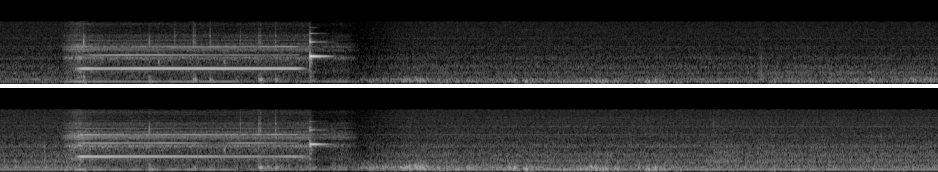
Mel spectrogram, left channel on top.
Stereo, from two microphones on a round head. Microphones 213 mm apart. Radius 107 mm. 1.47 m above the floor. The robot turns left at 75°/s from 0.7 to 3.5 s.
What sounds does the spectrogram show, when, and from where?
0.8 s a flute: 55° right, 2 m; by 3.0 s 135° left, 2 m
3.1 s a piano: 30° left (ahead or behind), 0.5 m; by 3.4 s 25° left (ahead or behind), 0.5 m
